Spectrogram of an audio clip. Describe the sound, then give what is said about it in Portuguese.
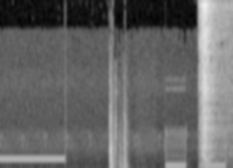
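A steady, high voicemail beep holds for almost a second, then stops. Crackly bursts of noise follow, then a shorter, lower buzzy tone and a final hiss of static, with no voices. “Posso atender agora, mas deixa o seu recado depois do bip.”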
